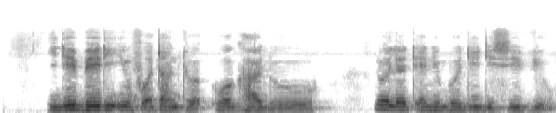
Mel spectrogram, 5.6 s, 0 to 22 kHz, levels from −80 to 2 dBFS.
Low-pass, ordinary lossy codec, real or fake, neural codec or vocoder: 19.8 kHz; AAC, 24 kbps; real; none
